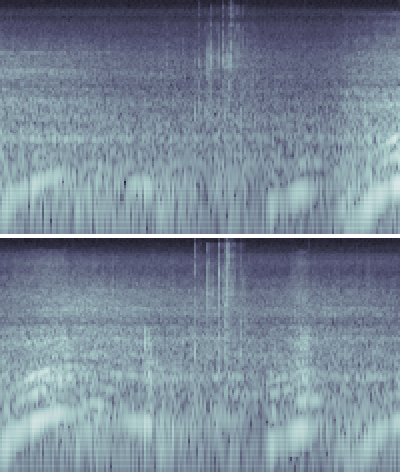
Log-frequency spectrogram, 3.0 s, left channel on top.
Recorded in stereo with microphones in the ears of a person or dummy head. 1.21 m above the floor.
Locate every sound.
1.5 s a pop: 65° right (ahead or behind), 3 m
